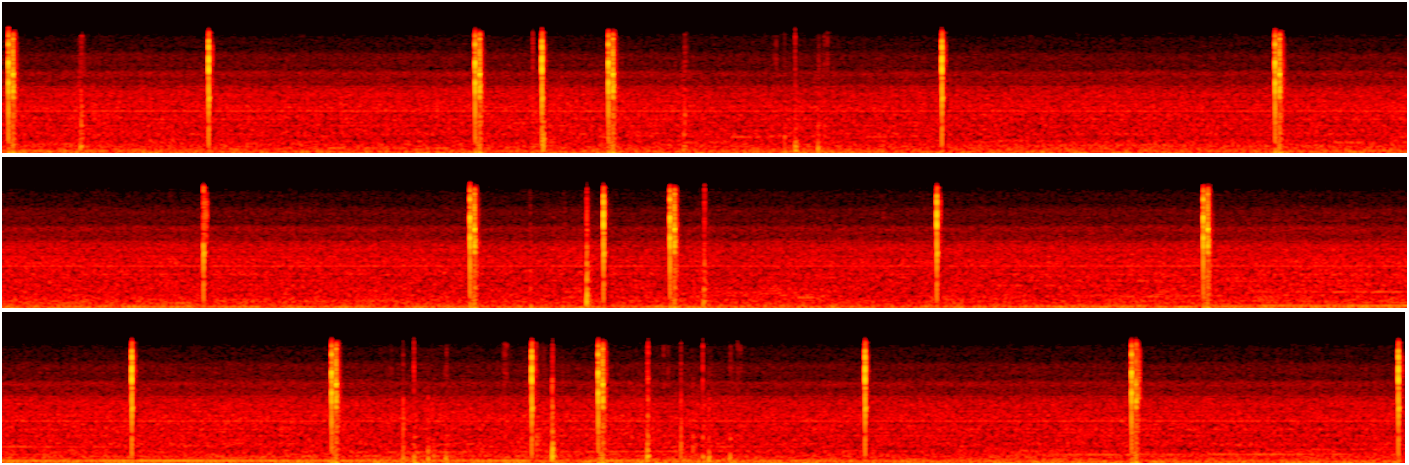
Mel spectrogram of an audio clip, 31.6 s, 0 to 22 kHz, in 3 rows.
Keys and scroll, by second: 5.1 ctrl+z, 23.8 ctrl+z, 25.2 ctrl+z.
